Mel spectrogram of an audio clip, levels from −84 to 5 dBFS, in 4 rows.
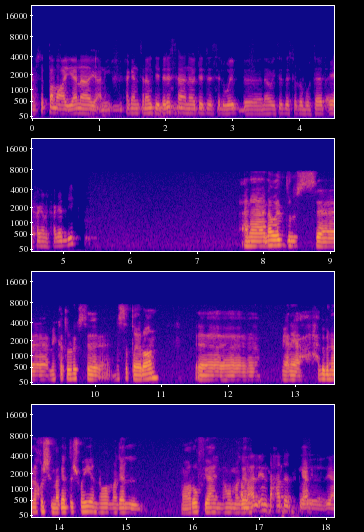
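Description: Right at 0.96 to 1.34 s there's an echo leak: a faint copy of the talker trails about 161 ms behind, around 25 dB down. It's likely the far end's loudspeaker bleeding into their mic, with the echo canceller not catching all of it. The same delayed ghost pops up again briefly at 1.62 to 1.66 s, a bit louder at 1.94 to 2.22 s (roughly 20 dB down), and faintly once more at 5.33 to 5.51 s.

In between, the room tone gets gated by the echo canceller: the canceller clamped the mic while the loudspeaker played. The background dips about 13 dB from 1.34 to 1.52 s, then from 2.5 to 5.33 s it drops as much as 40 dB for around two seconds before recovering.

Near the end, from 16.91 to 17.95 s, speech is suppressed in double talk, likely because both sides spoke at once and the canceller turned down the talker's voice along with the echo. The voice falls away by something like 40 dB for about a second.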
